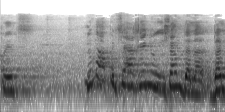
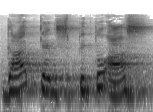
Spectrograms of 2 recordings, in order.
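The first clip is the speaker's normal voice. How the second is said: slow solemn opening; 4 semitones lower, much slower than usual. Acted. Pastor opens slow sermon.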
